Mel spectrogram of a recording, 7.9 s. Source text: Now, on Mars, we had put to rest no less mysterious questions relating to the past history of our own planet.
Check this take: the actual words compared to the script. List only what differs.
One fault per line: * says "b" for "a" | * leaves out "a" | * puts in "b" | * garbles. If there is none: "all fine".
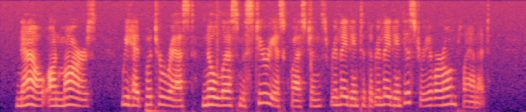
* says "relating" for "past"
